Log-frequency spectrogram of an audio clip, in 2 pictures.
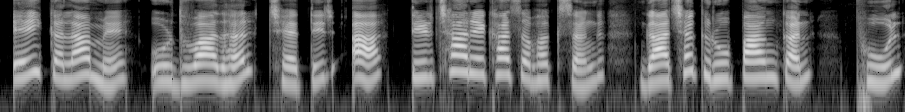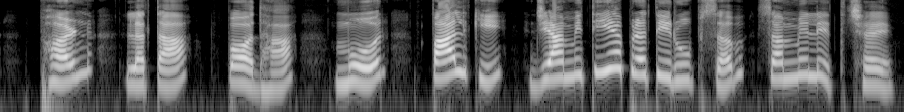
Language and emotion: Maithili, neutral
